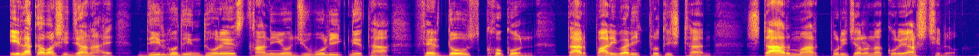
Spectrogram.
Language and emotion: Bengali, neutral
